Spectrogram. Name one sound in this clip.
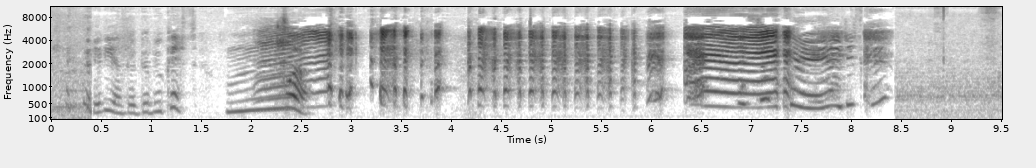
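A toddler girl cries loudly and wails.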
